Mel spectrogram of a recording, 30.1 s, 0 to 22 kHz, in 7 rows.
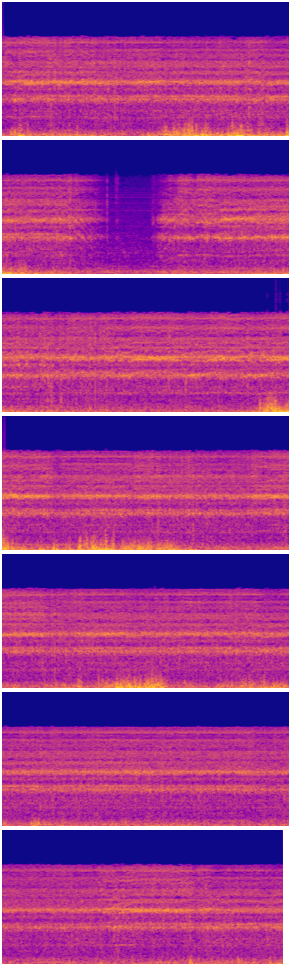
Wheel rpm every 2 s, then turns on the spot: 160, 160, 120, 90, 160, 170, 170, 160, 160, 160, 160, 160, 160, 160, 160.
none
